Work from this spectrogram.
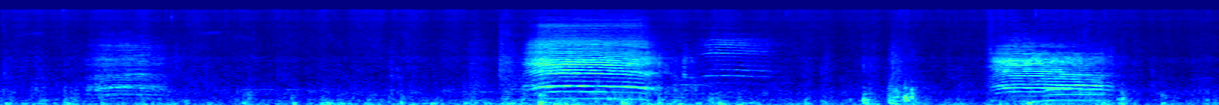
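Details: Waiting for feed on Ewetopia Farms, sheep give a few drawn-out, trembling bleats, one loud call near the middle and another toward the end, over low background rumble.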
